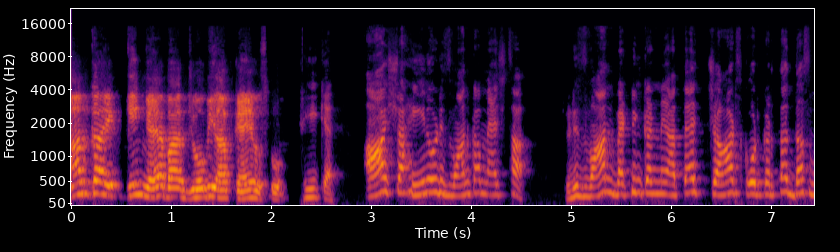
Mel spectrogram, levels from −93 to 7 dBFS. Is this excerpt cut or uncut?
cut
